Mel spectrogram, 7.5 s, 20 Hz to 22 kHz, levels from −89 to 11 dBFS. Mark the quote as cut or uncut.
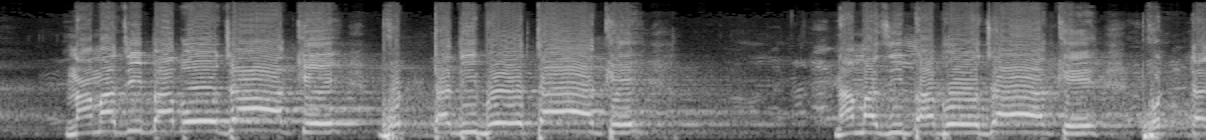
uncut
